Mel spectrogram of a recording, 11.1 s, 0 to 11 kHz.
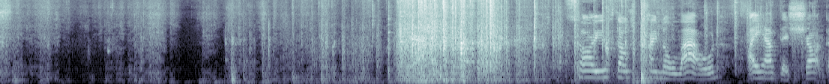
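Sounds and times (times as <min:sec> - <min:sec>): plastic toy handling clicks: 0:05.0 - 0:11.0
loud rapid rattling clatter: 0:05.1 - 0:08.8.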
